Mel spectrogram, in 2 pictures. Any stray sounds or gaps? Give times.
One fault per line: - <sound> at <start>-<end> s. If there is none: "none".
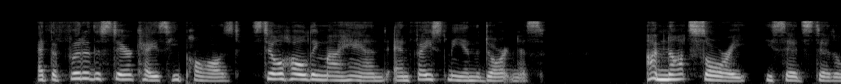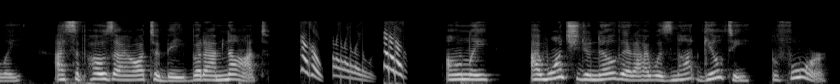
- chirp at 11.4-12.5 s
